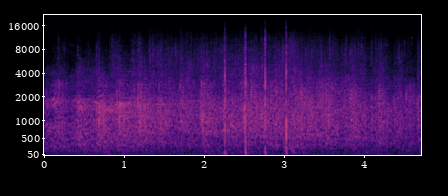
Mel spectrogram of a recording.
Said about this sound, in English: Now, did you know that Pastor Kevin just had a birthday? This past Thursday. You don't need to applaud. It's not that important.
